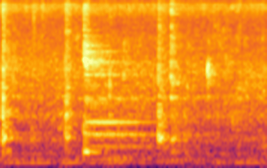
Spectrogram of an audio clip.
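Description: Onions sizzle in hot oil at the start of an egg and potato vegetable biryani, a close, steady frying hiss broken by a few brief stirring knocks.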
